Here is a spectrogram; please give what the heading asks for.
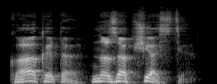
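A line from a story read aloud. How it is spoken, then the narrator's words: Strained forced words. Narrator (Russian): выдавил я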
